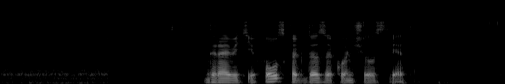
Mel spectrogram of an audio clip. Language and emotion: Russian, neutral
